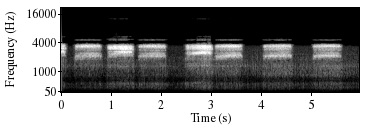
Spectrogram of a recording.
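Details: Owl nest with a gopher just delivered: seven loud, noisy screeching hisses, each roughly half a second, delivered in irregular clusters with brief pauses.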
